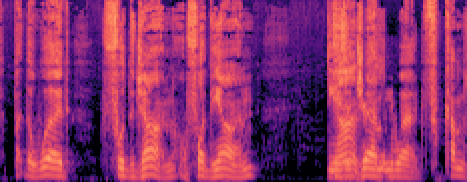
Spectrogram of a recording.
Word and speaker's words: fodjan: Fodjan. They're not... Germans don't do the J... Yeah, so there'd be yeah. So it'd be fodjan.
